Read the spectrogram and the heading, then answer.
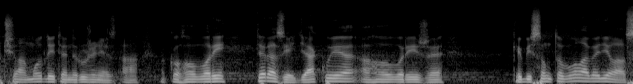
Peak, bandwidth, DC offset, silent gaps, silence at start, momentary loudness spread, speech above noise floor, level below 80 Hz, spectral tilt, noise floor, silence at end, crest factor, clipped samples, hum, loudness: -12 dBFS; 19 kHz; under 0.1%; none; 0 s; 8 LU; 27 dB; -46 dBFS; -6.5 dB/octave; -55 dBFS; 0 s; 16 dB; under 0.1%; none; -28 LUFS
